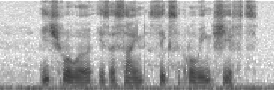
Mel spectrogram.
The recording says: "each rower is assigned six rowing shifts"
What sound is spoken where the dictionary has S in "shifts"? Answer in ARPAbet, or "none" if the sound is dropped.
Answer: S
